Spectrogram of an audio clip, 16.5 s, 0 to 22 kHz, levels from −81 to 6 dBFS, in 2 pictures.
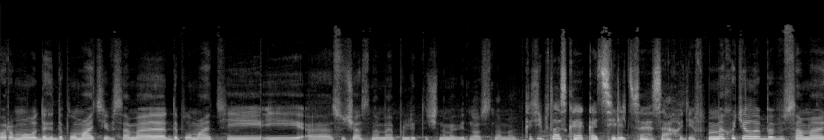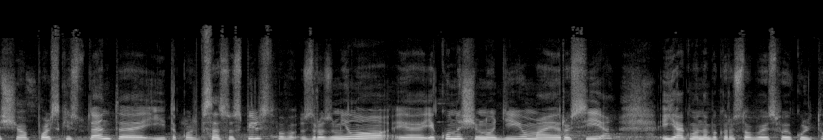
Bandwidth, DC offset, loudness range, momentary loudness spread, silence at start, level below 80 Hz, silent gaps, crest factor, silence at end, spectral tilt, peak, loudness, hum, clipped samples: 18 kHz; under 0.1%; 6 LU; 9 LU; 0 s; -52 dBFS; none; 16 dB; 0 s; -3.5 dB/octave; -8 dBFS; -23 LUFS; none; under 0.1%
